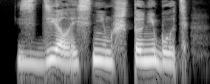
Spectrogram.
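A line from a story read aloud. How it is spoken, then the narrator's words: Irritated shout. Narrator (Russian): раздраженно крикнул водителю чиновник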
